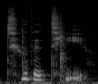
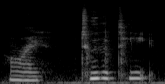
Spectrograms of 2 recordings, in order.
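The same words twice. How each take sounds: First: To the T breathed in a whisper; whispered emphasis. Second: Said in the usual way. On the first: Shown as a demonstration. Vlogger praising the film's mentor arc, whisper. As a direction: whisper it for effect.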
